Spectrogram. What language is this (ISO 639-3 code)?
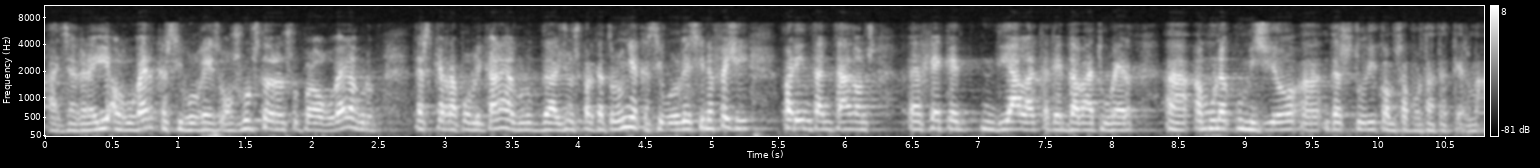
cat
